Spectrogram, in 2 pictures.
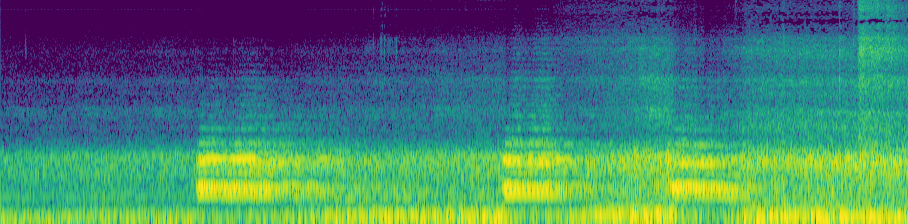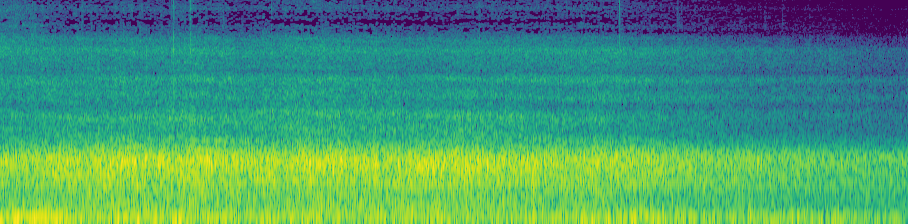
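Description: Passenger train sounding its horn three times as it approaches, one long blast then two short ones. It then passes at speed with a loud rush of wheel and rail noise that fades as it goes by.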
